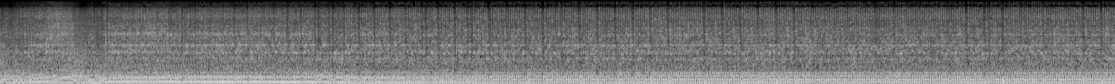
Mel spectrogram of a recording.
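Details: Renault R10 after 20+ years sitting: engine catches, blips up, then settles into an even steady run with firm low beat, no knocks or misses; no exhaust smoke.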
